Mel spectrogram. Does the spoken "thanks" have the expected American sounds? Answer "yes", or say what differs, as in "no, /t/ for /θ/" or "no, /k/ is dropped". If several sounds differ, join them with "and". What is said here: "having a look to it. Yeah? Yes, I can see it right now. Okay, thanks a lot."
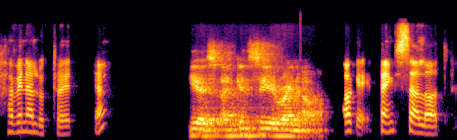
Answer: no, /t/ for /θ/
